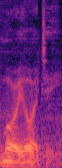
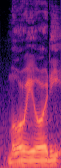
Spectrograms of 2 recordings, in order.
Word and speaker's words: Moriarty: Might want to check with Moriarty.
